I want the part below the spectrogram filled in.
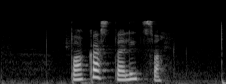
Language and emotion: Russian, neutral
